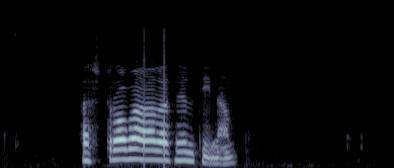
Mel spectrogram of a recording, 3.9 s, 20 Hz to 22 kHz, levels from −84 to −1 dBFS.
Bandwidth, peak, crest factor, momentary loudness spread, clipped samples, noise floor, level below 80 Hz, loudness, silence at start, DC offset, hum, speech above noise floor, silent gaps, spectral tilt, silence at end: 10.5 kHz; -12 dBFS; 18 dB; 13 LU; under 0.1%; -78 dBFS; -70 dBFS; -28 LUFS; 0.85 s; under 0.1%; none; 51 dB; none; -7.5 dB/octave; 1.6 s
